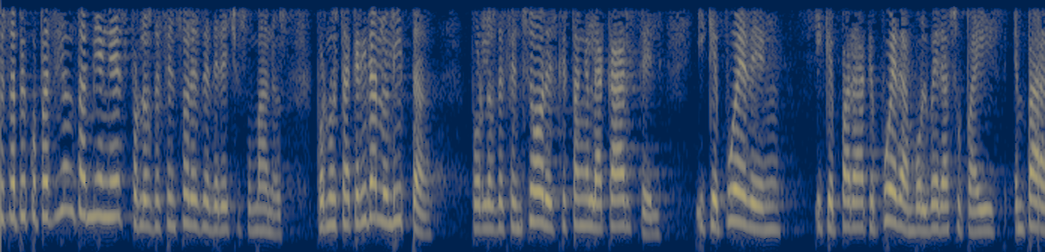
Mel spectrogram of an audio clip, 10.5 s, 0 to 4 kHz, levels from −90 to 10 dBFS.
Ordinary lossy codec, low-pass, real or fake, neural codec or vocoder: none; 3.6 kHz; real; none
